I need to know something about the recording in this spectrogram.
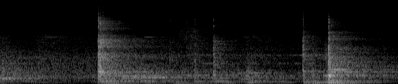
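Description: A hand presses a wall panel shut with a few sharp knocks.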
